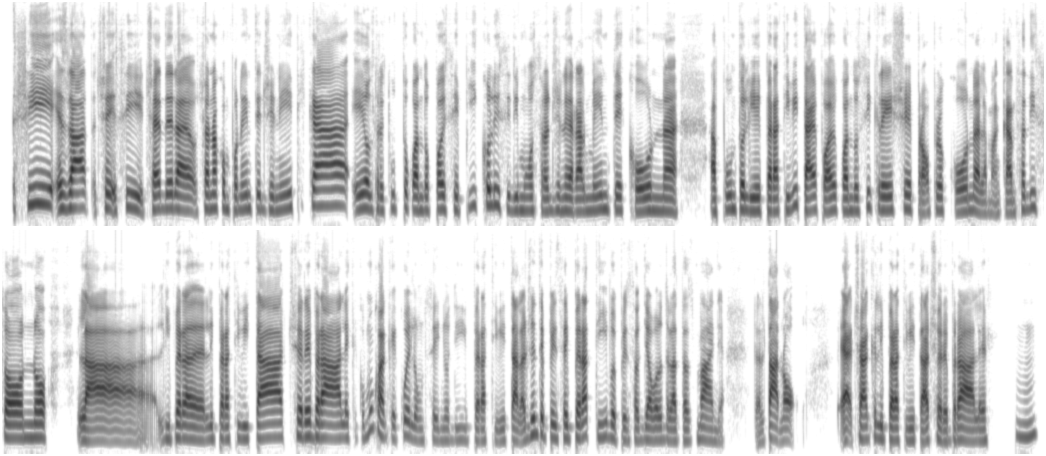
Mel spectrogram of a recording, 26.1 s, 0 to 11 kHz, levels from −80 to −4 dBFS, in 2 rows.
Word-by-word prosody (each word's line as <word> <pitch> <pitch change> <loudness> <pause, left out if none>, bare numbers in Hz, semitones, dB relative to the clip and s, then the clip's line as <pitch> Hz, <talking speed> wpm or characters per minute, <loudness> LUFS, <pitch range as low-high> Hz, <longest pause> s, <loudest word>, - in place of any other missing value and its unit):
Sì, 225 -1 +1
esatt 180 +1 +3
cioè 180 - -1
sì 180 -4 -4
c'è 165 0 +3
della 175 -1 +4
e 155 - +4
o 140 - -4
c'è 170 - 0
una 175 +1 +3
componente 170 0 -5
genetica 205 +6 +1
e 170 +3 -3
oltretutto 175 +1 -4
quando 155 -1 0
poi 170 0 0
si 160 - -7
è - - -9
piccoli 210 +5 -4
si 165 -4 -10
dimostra 155 -1 -4
generalmente 155 +1 -2
con 150 +1 -2 0.5
appunto 165 +4 -1
l'iperattività 150 +2 +2
e 160 - 0
poi 150 +2 +1
quando 150 0 -1
si 190 +7 -9
cresce 160 0 -2
proprio 145 +4 -3
con 145 +2 -4
la 130 -4 +1
mancanza 125 +5 -1
di 185 +3 -7
sonno, 160 -1 +3 0.4
la 125 -1 +2
l'iper 155 +2 -1
ehm, 145 -3 +4
l'iperattività 150 +3 +2
cerebrale, 160 -3 +3
che - - -25
comunque 260 +2 0
anche 150 -4 -4
quello 175 -5 -5
è - - -9
un 130 - -15
segno 135 0 -11
di 135 +1 -17
iperattività. 130 -1 -2
La - - 0
gente 200 +1 -1
pensa 160 -2 -6
iperattivo 165 +2 0
e - - -5
pensa 135 0 -8
al - - -12
diavolo 140 -1 -2
della 130 -2 -2
Tasmania. 130 +1 -4
In - - -27
realtà - - +2
no, - - -1 0.5
ehm, - - +4
c'è 145 - +2
anche 150 +3 0
l'iperattività 140 -3 +1
cerebrale. 130 -1 +1 0.3
Mh. 170 0 -13
155 Hz, 160 wpm, -26 LUFS, 140-170 Hz, 0.5 s, della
